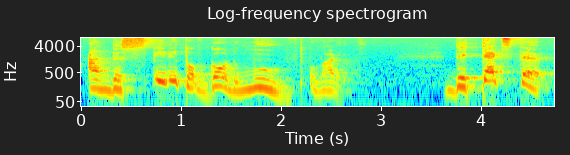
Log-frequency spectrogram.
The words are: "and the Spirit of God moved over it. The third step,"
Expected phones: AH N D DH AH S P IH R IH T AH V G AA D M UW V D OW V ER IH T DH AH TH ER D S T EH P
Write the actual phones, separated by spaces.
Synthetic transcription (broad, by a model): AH N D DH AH S P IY R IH T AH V G AA D M UW V D OW V ER IH T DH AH T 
